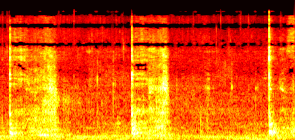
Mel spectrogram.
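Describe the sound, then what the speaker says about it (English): Beef and broccoli being stir-fried in a pan, with three separate bursts of scraping and sizzling as the food is tossed and stirred, close and fairly quiet with pauses between. "we're gonna mix this up like we're stir frying it"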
